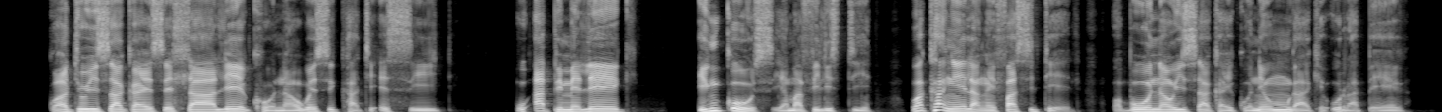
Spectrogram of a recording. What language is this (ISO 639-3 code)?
nde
